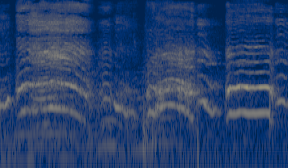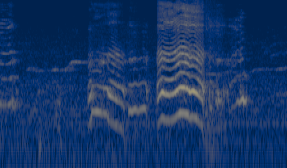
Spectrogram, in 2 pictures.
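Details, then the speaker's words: Colicky infant, later given gripe water, crying in loud, strained, high-pitched bursts with brief pauses; infant colic crying. "No te ríes porque sigue llorando."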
